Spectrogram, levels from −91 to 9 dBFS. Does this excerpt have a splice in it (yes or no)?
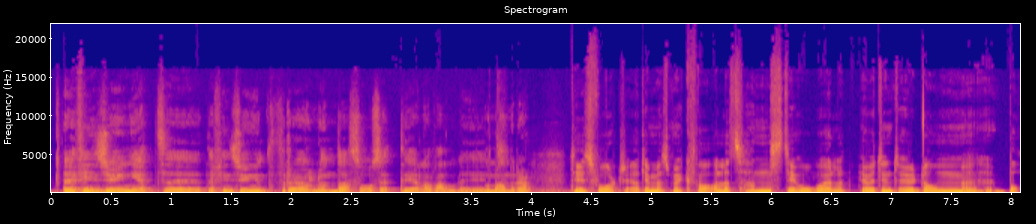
yes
